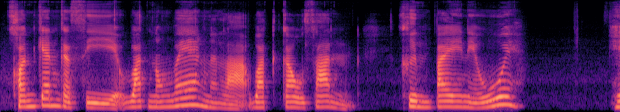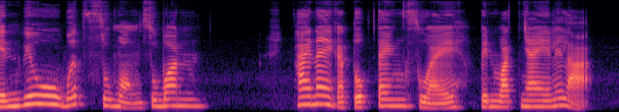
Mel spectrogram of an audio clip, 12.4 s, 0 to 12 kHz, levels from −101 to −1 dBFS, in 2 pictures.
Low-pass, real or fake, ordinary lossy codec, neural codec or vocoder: none; real; none; none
